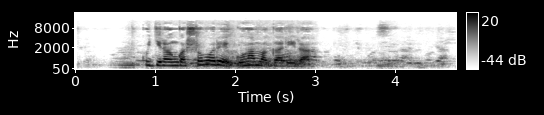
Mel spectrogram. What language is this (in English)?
Kinyarwanda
